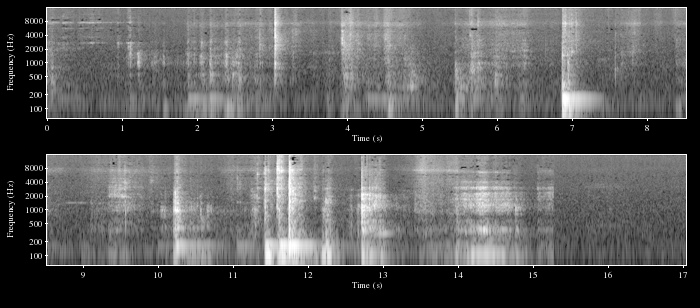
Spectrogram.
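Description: Bench handling noise: a run of knocks, clicks and rubbing as multimeter test leads and a circuit board are moved about on a workbench. The loudest knocks come about seven seconds in and around twelve seconds in.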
